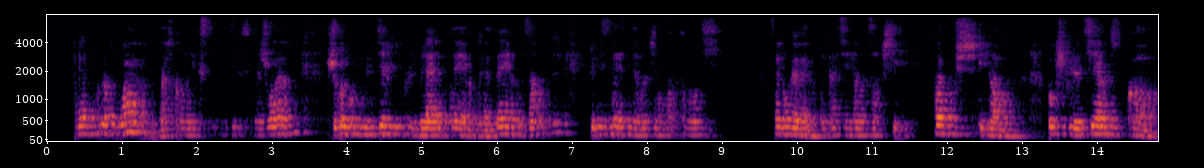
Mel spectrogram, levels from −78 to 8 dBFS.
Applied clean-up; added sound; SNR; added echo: neural mask model DeepFilterNet 3.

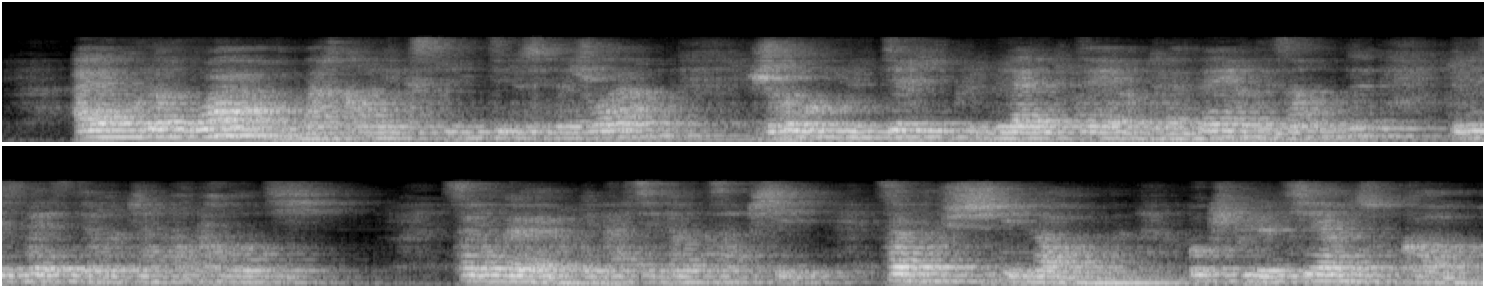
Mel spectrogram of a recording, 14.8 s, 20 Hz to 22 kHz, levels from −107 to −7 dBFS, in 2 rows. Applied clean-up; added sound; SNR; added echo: neural separator model SepFormer DNS4.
